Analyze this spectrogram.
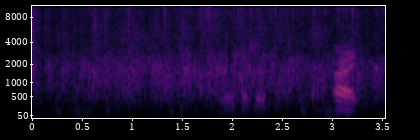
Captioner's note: audience applauds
